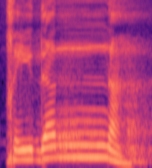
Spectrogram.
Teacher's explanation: khidanna nun yang bertasdid gunna musaddada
